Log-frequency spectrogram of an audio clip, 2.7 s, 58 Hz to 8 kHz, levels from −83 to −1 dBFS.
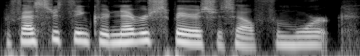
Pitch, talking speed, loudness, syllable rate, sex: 185 Hz, 155 wpm, -18 LUFS, 5.0 syllables/s, female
